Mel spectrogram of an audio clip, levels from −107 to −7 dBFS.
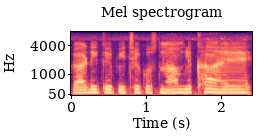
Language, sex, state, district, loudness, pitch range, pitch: Hindi, male, Rajasthan, Jaisalmer, -13 LUFS, 135-145 Hz, 140 Hz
